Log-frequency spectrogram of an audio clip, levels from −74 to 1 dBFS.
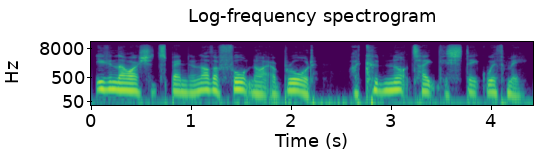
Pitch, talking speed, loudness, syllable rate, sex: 135 Hz, 215 wpm, -18 LUFS, 5.2 syllables/s, male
